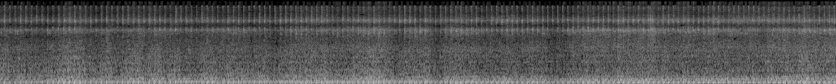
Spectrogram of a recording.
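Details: 1957 Gravely tractor during mowing test after air cleaner service; strong, steady single-cylinder thump at working speed, pulling evenly under load without misses or knocks; running well.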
